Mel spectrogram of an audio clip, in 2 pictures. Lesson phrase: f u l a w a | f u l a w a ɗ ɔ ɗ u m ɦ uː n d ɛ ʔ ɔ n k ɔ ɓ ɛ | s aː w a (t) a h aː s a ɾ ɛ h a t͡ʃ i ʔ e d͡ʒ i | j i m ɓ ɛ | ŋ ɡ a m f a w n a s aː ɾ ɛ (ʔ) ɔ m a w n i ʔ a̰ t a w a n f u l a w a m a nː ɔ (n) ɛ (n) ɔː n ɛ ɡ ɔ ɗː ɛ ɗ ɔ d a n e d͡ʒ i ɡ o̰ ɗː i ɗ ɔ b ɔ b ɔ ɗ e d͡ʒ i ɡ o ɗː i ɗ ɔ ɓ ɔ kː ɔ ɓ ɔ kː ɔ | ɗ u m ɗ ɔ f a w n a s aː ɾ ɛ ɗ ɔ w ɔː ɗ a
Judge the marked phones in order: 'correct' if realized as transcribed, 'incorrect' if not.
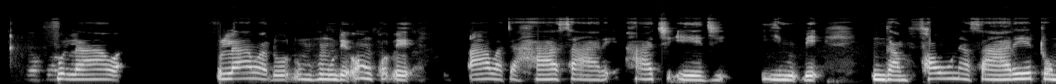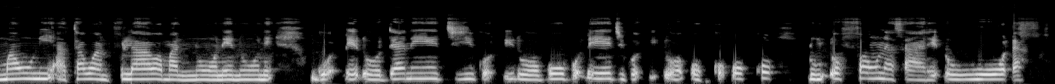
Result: correct, incorrect, correct, correct

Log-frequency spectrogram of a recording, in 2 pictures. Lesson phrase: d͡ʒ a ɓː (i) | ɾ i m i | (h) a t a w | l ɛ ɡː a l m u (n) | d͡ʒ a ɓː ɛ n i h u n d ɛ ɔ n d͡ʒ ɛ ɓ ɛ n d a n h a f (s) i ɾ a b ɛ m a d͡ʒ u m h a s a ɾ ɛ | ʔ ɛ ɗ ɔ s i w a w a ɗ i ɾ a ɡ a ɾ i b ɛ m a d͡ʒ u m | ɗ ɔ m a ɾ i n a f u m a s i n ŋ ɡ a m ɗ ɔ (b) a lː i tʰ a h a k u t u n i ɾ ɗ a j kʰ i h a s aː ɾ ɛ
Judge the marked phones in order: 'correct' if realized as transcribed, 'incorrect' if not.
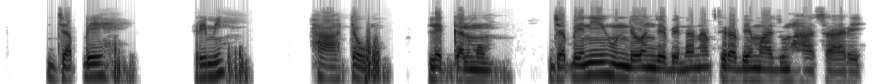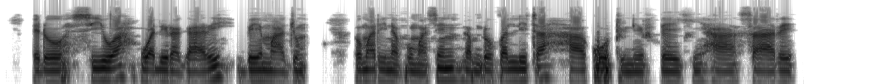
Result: incorrect, correct, incorrect, incorrect, incorrect

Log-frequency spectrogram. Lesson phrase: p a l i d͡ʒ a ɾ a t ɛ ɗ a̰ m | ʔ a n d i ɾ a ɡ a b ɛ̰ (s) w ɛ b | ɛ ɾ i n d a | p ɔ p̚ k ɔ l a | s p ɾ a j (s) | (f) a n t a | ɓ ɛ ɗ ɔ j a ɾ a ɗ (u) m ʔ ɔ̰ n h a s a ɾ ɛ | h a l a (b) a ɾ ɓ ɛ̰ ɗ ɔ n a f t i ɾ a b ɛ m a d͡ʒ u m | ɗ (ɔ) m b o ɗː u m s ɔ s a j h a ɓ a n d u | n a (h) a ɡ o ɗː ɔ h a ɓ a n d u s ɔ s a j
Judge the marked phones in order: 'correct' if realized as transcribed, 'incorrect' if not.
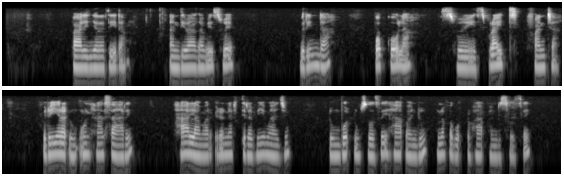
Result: correct, incorrect, correct, correct, incorrect, incorrect, incorrect

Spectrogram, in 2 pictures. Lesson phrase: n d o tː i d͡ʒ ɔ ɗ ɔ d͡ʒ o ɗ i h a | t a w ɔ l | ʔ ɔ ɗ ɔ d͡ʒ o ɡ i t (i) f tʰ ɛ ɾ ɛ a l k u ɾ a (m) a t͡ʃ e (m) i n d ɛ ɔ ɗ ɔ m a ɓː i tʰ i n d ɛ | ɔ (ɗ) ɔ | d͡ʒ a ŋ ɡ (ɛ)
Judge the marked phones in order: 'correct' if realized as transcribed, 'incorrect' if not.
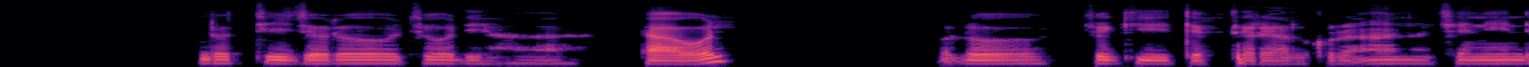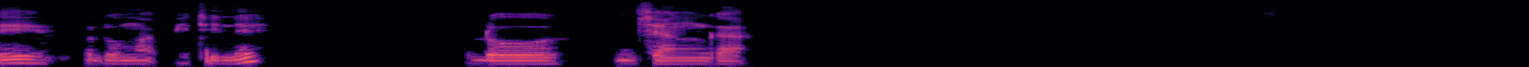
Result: incorrect, incorrect, incorrect, correct, incorrect

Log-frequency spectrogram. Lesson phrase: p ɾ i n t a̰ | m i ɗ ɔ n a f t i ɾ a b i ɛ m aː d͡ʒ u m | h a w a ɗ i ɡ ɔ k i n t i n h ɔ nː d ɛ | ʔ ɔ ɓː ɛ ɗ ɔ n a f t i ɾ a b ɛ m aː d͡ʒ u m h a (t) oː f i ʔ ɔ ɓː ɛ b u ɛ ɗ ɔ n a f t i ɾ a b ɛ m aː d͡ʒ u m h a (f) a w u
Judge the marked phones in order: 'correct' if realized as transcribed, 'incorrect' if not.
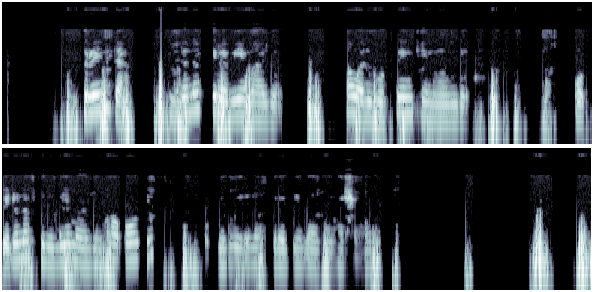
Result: incorrect, incorrect

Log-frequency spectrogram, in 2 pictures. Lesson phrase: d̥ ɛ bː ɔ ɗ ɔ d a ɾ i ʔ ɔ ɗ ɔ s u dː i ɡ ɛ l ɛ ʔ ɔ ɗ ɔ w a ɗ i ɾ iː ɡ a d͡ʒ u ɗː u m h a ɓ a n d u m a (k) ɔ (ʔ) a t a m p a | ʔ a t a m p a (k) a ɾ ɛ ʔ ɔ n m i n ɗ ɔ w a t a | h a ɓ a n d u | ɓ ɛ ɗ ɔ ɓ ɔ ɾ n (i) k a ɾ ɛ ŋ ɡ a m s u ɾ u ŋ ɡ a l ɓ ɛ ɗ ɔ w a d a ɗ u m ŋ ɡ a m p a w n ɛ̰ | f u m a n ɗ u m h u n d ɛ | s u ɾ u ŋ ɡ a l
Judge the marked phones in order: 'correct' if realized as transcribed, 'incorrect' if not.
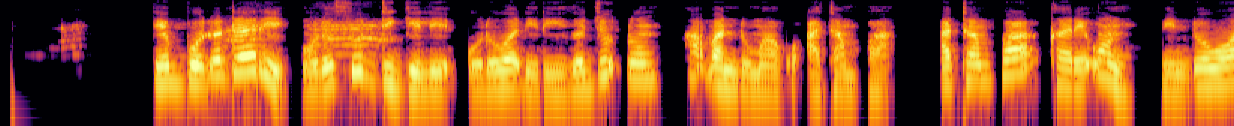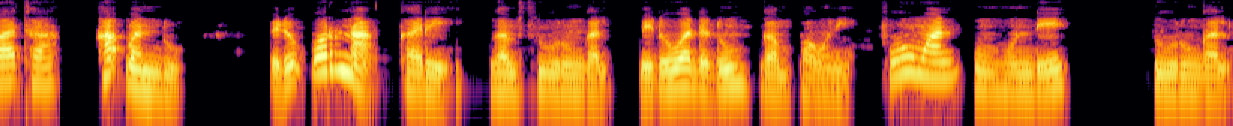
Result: correct, correct, correct, incorrect

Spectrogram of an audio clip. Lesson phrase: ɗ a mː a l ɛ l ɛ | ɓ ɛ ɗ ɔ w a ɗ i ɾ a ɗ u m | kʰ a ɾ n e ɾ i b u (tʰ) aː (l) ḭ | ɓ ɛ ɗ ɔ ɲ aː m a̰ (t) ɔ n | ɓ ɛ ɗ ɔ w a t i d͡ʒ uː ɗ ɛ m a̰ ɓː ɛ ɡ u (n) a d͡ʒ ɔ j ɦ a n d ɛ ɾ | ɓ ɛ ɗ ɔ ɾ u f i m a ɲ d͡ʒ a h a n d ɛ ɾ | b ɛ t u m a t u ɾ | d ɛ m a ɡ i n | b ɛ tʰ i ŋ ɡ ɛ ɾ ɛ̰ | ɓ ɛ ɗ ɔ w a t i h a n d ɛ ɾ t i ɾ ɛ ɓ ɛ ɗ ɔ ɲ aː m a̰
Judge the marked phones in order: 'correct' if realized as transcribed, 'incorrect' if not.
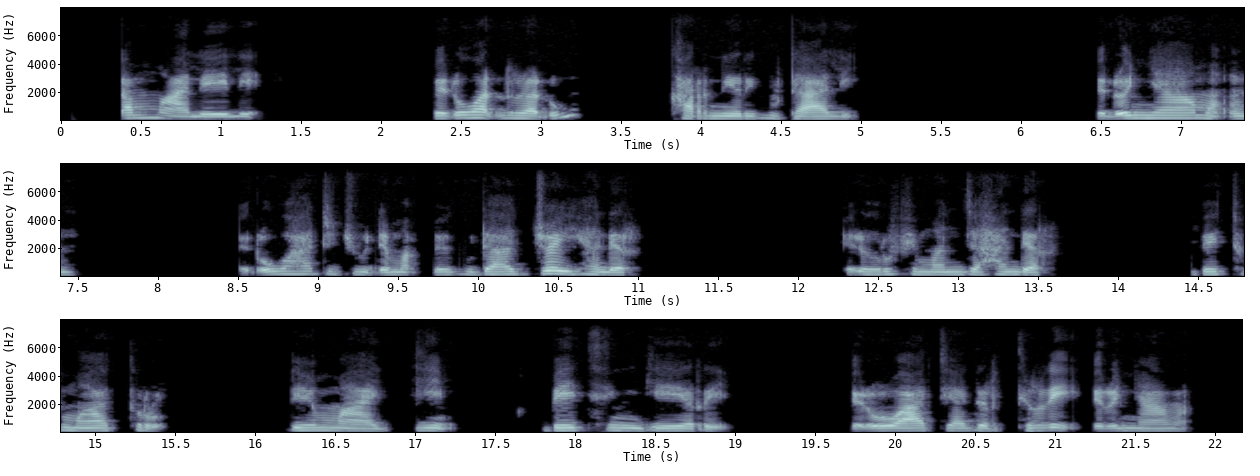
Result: incorrect, correct, incorrect, incorrect

